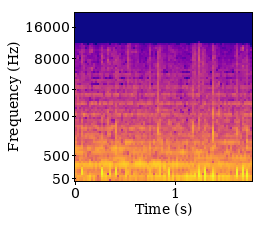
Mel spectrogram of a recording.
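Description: Horse hooves clip-clopping in The Elder Scrolls Online, a quick, even run of close hoofbeats over a steady hum of game ambience.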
